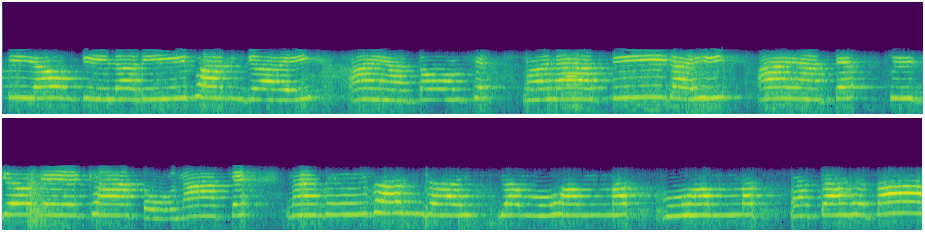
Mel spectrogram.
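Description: A young child singing a naat, an Islamic devotional song in praise of the Prophet, solo without accompaniment, in long held phrases with short breaths between them.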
